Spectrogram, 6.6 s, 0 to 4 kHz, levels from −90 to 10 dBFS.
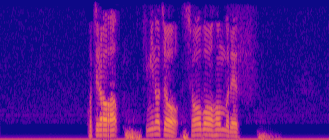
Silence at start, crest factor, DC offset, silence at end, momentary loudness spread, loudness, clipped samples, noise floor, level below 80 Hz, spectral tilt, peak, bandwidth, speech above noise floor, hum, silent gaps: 1.75 s; 20 dB; 0.8%; 1.2 s; 19 LU; -24 LUFS; under 0.1%; -65 dBFS; -42 dBFS; -10.5 dB/octave; -6 dBFS; 4 kHz; 42 dB; none; none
